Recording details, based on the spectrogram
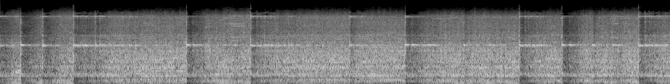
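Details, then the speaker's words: GM 3.8 engine: loud hard metallic clattering like loose metal banging, stops when revved, returns as rpm drops and at shutdown; harmonic balancer. "now if you hear that noise it sounds like something's cling inside the engine and it can kind of sound bad"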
